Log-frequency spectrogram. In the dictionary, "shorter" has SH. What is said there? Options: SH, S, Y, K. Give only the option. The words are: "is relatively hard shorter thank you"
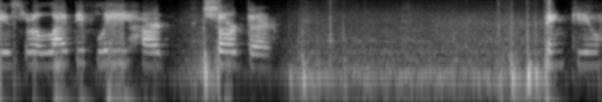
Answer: S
